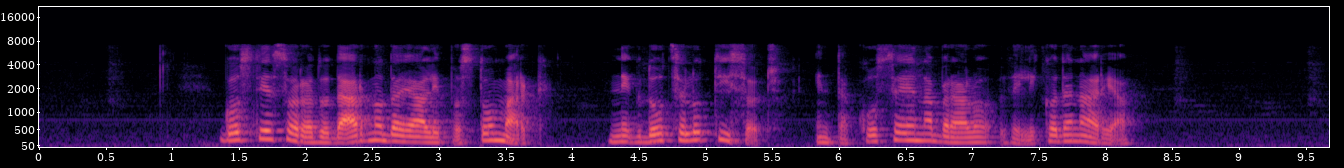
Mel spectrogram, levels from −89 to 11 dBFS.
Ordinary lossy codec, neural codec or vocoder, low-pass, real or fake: none; none; 7.2 kHz; real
